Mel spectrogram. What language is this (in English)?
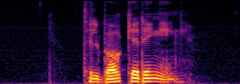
Norwegian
